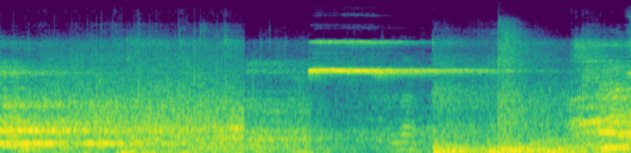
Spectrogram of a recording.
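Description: A futsal ball being kicked and bouncing on a wooden sports-hall floor, with children's and spectators' voices echoing in the hall. A steady high whistle sounds for just over a second, about three seconds in, and a sharp knock of a kick or ball strike comes about five seconds in.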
